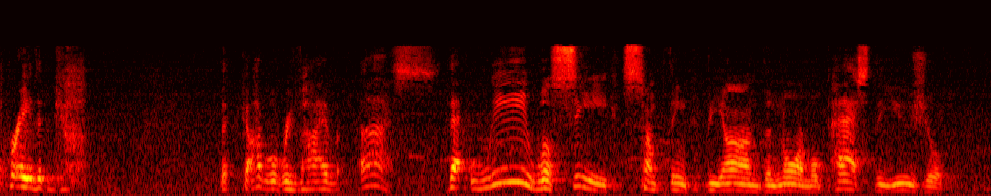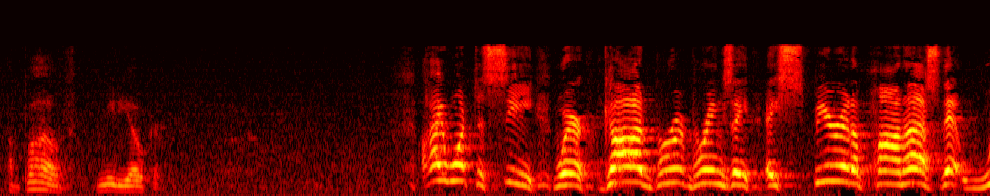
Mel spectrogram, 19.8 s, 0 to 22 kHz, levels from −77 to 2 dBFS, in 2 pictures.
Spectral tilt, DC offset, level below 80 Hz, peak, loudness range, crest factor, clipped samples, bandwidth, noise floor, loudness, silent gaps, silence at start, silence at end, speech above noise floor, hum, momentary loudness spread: -3.5 dB/octave; under 0.1%; -68 dBFS; -6 dBFS; 17 LU; 22 dB; under 0.1%; 8.8 kHz; -55 dBFS; -24 LUFS; none; 0 s; 0 s; 29 dB; none; 21 LU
